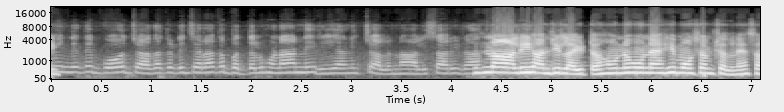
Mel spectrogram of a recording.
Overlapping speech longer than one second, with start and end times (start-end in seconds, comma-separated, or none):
none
